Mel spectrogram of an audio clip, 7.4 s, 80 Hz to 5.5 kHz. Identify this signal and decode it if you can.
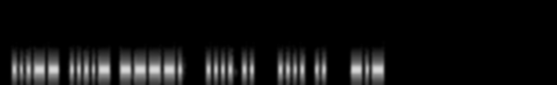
Morse code, heard as a keyed tone, about 24 wpm, 550 Hz. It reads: 349 HI HI K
